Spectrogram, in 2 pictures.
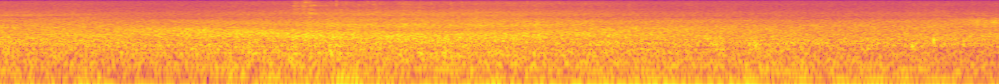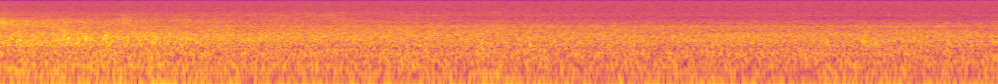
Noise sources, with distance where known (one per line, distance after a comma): medium-sounding engine, near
